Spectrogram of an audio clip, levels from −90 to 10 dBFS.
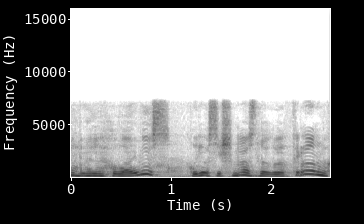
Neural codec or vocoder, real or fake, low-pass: codec, 16 kHz, 1 kbps, FunCodec, trained on Chinese and English, 50 frames a second; fake; 7.2 kHz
